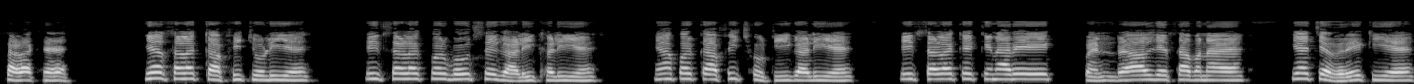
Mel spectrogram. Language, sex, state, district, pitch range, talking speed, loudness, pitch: Hindi, male, Bihar, Saran, 190-245 Hz, 145 wpm, -15 LUFS, 210 Hz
